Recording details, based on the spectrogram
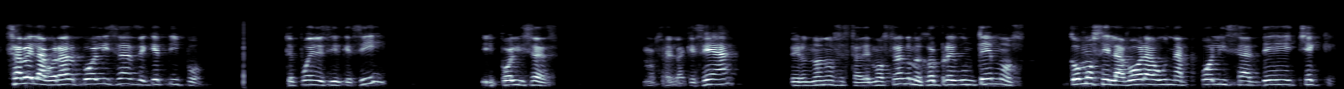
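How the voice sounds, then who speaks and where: A man teaches an online class, working through student questions one by one. His voice sits high and carries a gravelly edge. He thinks aloud in a measured, explanatory way, and the audio sounds dull and lo-fi. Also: bright, forceful tone.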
